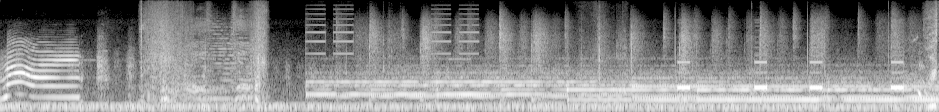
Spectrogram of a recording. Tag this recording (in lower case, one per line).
opening or closing car doors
